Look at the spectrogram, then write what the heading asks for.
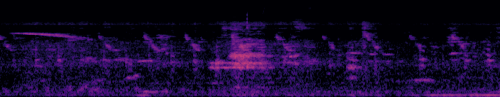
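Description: Near silence with faint birds chirping: scattered short high chirps, a thin falling whistle about a second in and a slightly louder call near the middle.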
